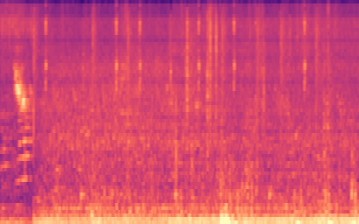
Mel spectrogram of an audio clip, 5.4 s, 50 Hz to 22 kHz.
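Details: 2013 Chevrolet Aveo on a test drive with brakes and curves, rear double wheel bearings previously noisy: even low road rumble with no growl, squeal or rub; rear bearings sound healthy.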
